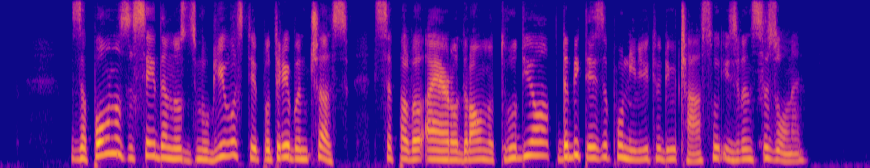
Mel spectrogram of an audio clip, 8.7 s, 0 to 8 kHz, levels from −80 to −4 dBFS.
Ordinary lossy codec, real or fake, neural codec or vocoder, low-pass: none; fake; codec, 16 kHz, 1 kbps, X-Codec, HuBERT features, trained on general audio; none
